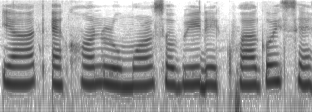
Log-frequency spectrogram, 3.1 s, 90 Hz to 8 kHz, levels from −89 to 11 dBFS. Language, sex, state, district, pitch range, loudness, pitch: Assamese, female, Assam, Kamrup Metropolitan, 265-280 Hz, -14 LUFS, 275 Hz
